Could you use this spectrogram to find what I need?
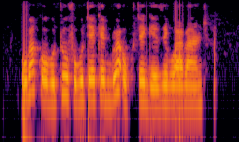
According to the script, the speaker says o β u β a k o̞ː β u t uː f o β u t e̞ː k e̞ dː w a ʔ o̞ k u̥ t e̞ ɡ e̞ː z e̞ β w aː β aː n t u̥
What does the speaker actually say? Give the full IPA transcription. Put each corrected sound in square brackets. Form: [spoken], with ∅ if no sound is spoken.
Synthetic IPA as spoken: o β u β a k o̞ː β u t uː f [u] β u t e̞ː k e̞ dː w a ʔ o̞ k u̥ t e̞ ɡ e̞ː z e̞ β w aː β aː n t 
